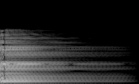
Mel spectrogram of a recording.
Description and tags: Piano ff 018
